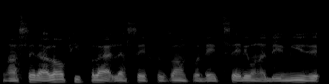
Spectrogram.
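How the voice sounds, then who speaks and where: A man's voice: low-pitched, fairly even intonation, racing, dark tone. A man with a multicultural London accent explaining his views in casual podcast chat, tagging phrases with yeah and innit. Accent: London, multicultural London English. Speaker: music artist in podcast discussion.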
